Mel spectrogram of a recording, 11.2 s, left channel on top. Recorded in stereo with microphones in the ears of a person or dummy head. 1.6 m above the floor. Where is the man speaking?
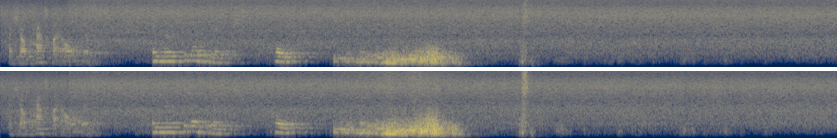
5° left (ahead or behind), 5 m.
